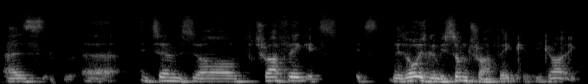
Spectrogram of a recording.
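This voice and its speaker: A middle-aged British man who runs cycling tours chats casually in an interview, rambling with plenty of fillers and restarts. His voice sits on the high side, unhurried and creaky, with a warm tone.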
